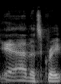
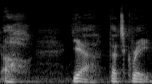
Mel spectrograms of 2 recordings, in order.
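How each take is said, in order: First: It sounds pleased and sincere. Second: It sounds hurt and sarcastic.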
